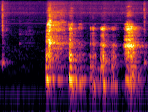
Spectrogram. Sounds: Laughter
